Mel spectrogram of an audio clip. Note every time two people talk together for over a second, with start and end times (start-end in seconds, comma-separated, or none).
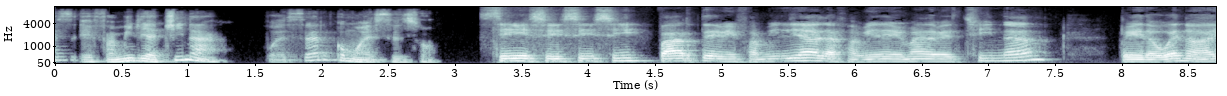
none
